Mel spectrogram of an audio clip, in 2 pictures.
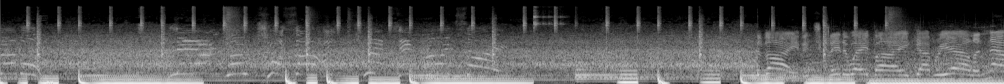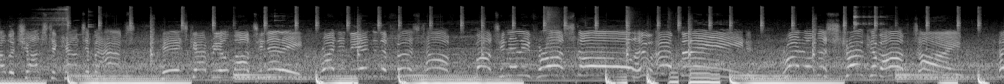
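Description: Background music with a heavy bass line changing note every second or two and a sharp, steady beat, with wavering melodic lines above.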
